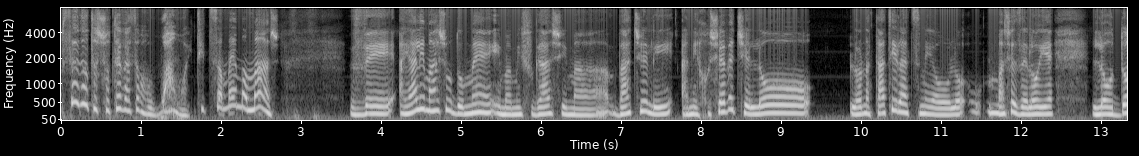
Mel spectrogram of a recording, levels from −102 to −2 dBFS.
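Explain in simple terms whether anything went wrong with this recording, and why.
The resampler restarted on every block: the audio was cut into 10 ms pieces, each converted from 44.1 kHz to 16 kHz on its own, leaving a tiny error at every seam. The seams repeat 100 times a second, so a buzz runs under the speech throughout.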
